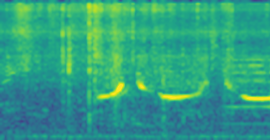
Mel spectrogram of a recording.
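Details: A pet Indian ringneck (rose-ringed parakeet) in talking training gives four clear, mid-pitched whistles over two seconds, the first rising and the later ones level and drawn out, in an otherwise quiet room.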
